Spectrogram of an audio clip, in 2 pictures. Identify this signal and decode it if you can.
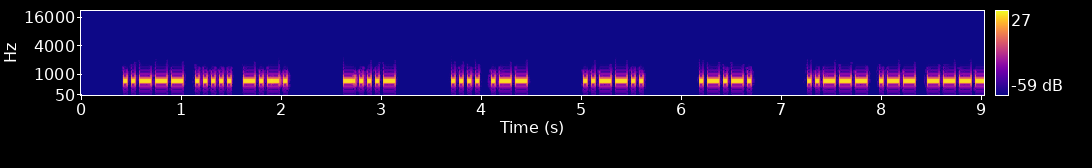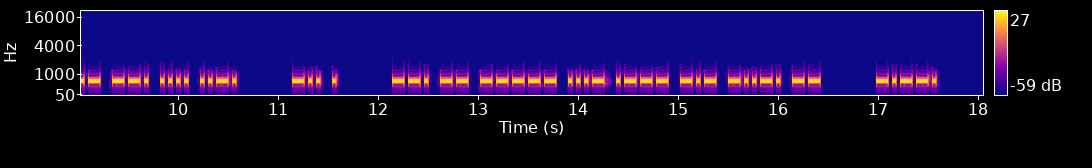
Morse code, heard as a keyed tone, about 30 wpm, 700 Hz. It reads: 25C <BT> HW ? <AR> 2W0GHF DE GM0VJK/M <KN>
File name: UK MASTER QSOs TRAINING / 30WPM / UK MASTER QSOs 0039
